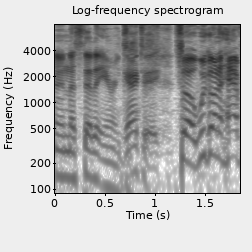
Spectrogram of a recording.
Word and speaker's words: Arrington: fling Fleming Fleming I'm sorry you know I mispronounced my name I say Arlington and AA Arington so we're going to have her coming up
